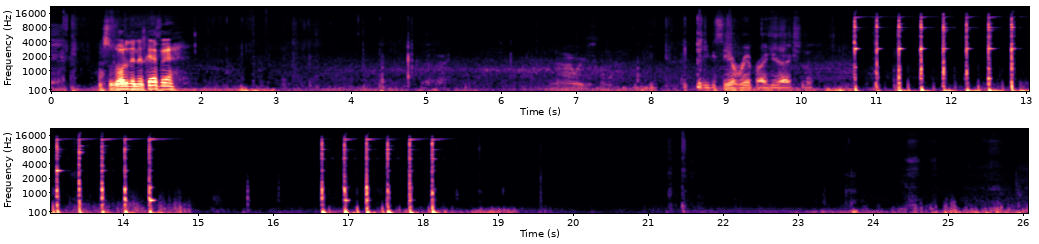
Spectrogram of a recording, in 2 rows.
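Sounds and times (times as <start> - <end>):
hammer striking roofing nails: 10.7 - 14.9, 16.6 - 18.5.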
